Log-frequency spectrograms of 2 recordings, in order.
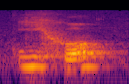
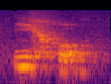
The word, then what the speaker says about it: hijo: The H is mute. Hijo and hija for son, hijo, and daughter, hija.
